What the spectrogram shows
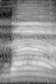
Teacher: الف کی وجہ سے ہم اس کو ایک الف کے برابر کھینچ رہے ہیں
